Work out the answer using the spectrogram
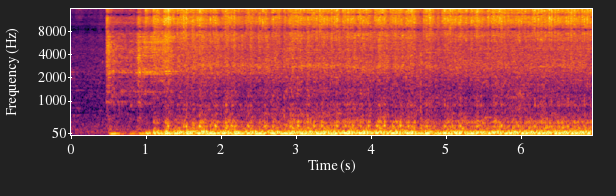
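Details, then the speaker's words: Freshly rebuilt iron-block 5.3 LS V8 with Holley, first start after cranking to prime oil; short crank, then catches and settles into steady deep rumble with no knocks; normal start and idle. "tuned should still be the same all through the holley just be able to fire right up and shut off we need to start it"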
